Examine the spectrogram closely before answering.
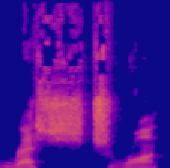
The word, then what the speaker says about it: restaurant: to to say um it's spelled restant rest rant but we've gotten used to saying Resturant restant almost like it's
